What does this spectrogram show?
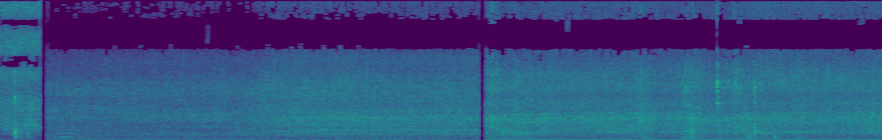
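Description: Chicken pieces sizzling as they fry in a kadai, stirred with a spatula that now and then clicks and scrapes against the pan. The sizzle drops out briefly twice.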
